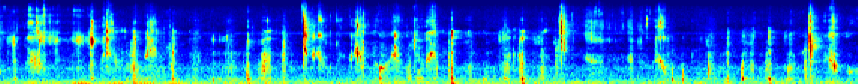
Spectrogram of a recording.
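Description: Close-miked chewing of latiao, chewy spice-coated strips of fried tofu skin: soft, irregular short mouth clicks rather than crisp crunches.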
